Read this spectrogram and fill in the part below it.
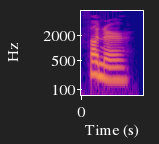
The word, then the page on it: fawner: British English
